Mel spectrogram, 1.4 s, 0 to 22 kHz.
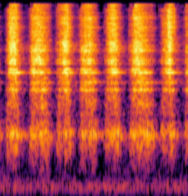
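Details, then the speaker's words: Honda ATC 200x cylinder head, hand-lapping a valve with light finger pressure on its back. An even gritty rasp at about five strokes a second turns finer as the compound grinds down and the valve seats properly. "you can hear it getting finer see like right about there i believe we got our ground down"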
